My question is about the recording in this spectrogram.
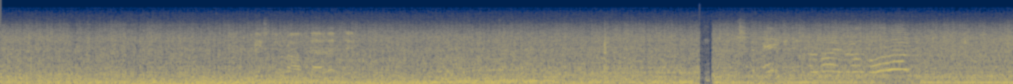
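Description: Steady engine drone under a hiss on an old film soundtrack. The sound drops out briefly about seven seconds in, then indistinct shouted voices follow.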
